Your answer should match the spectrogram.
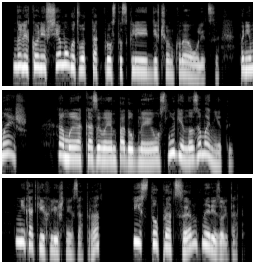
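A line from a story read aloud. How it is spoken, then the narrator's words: Calm reply. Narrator (Russian): спокойно ответила Бейль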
